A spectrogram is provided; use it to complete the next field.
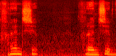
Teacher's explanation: [Music] and was not included in the transcription we simply don't there is also typically no d sound included in the everyday pronunciation of the word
